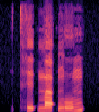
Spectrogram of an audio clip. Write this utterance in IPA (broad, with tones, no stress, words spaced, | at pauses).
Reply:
t̪ʰe˨ʔma˨ʔŋo˨˦m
